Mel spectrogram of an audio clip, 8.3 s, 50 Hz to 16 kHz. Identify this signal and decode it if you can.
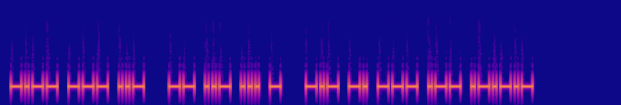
Morse code, heard as a keyed tone, about 25 wpm, 700 Hz. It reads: YOU MUST KNOW.
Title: Sentences from Top 1000 Words - Review Part 6 - 25wpm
